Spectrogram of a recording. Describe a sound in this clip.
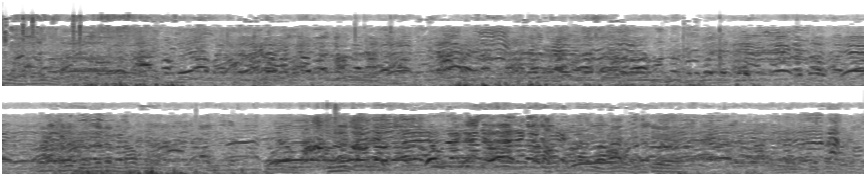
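A crowd of men shouts and yells excitedly outdoors.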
